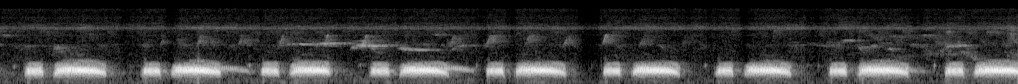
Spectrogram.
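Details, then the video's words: Spotted dove lure call used to attract birds: a steady series of soft, low, hollow coos, delivered in short groups about once a second, with a faint high whine and a few thin chirps in the background. "Suara Pikat Tekukur DERKUKU"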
